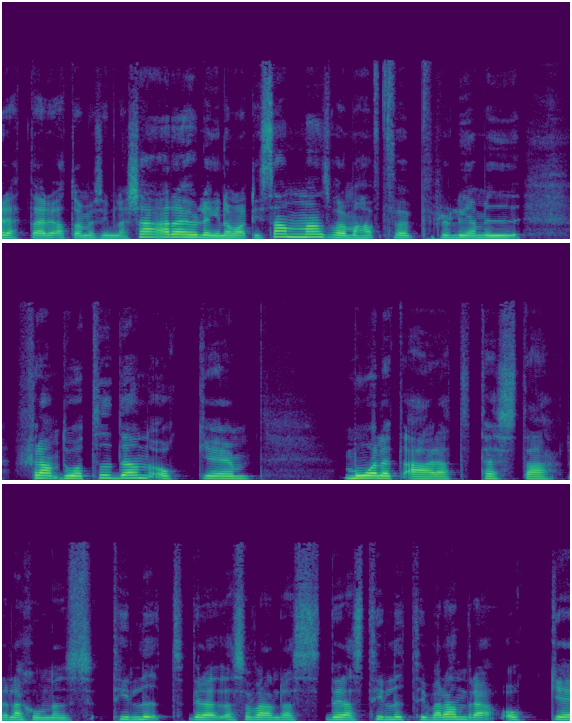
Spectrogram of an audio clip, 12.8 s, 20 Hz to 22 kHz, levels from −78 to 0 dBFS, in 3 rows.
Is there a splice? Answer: yes; 2 cuts; at 2.8 s, 4.7 s

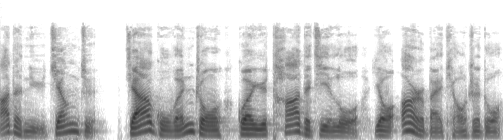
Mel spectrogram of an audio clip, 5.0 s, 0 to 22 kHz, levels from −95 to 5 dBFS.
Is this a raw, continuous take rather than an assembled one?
no; 1 cut; at 1.2 s

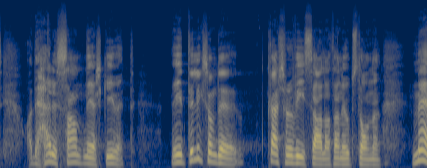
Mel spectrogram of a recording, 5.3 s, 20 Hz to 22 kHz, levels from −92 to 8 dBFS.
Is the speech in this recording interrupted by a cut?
yes; 1 cut; at 3.5 s

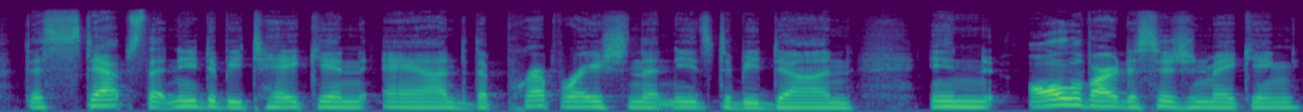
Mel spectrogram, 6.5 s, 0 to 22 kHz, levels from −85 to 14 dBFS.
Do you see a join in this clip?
no; 0 cuts

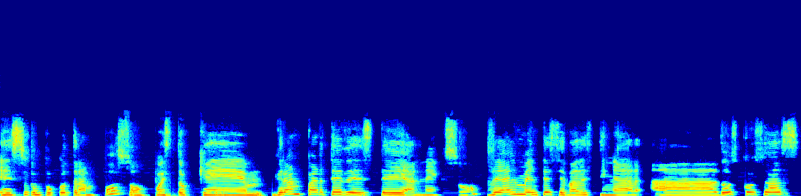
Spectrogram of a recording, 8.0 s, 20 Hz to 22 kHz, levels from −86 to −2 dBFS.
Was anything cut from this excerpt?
no; 0 cuts

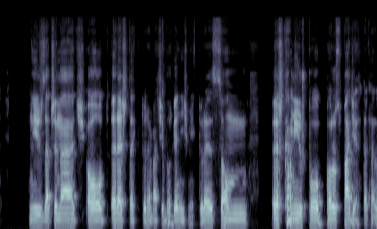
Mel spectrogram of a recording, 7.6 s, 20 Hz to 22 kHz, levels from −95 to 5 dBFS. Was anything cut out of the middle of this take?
no; 0 cuts

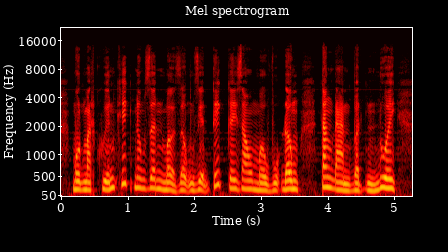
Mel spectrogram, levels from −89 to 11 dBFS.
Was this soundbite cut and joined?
no; 0 cuts

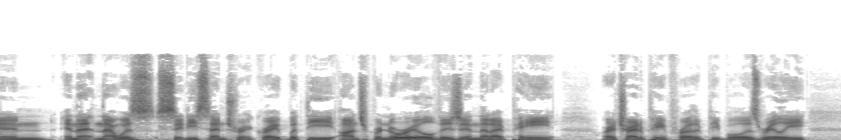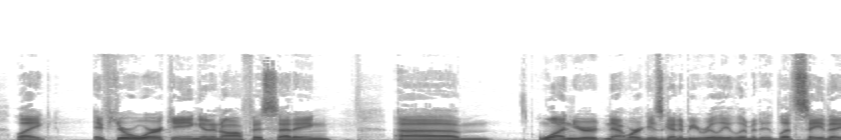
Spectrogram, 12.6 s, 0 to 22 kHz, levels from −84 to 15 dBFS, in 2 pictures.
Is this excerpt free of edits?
yes; 0 cuts

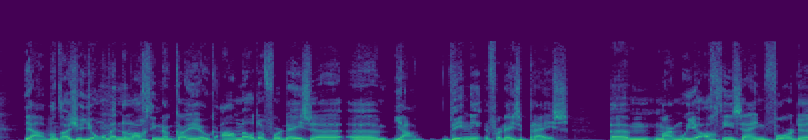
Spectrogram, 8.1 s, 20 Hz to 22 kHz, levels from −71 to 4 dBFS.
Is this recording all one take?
no; 1 cut; at 4.8 s

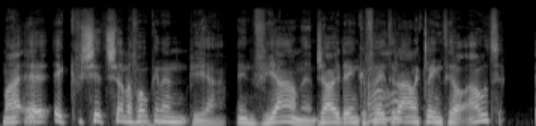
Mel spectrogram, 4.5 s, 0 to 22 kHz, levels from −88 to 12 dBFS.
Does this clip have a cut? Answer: yes; 2 cuts; at 1.6 s, 2.6 s

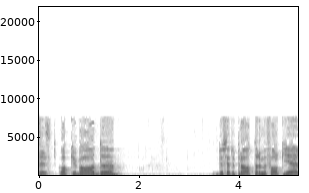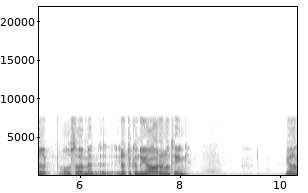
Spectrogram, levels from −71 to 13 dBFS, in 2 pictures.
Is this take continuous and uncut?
no; 2 cuts; at 4.8 s, 6.8 s

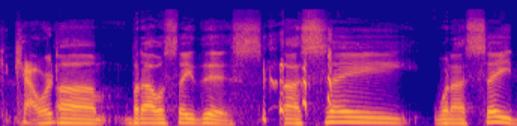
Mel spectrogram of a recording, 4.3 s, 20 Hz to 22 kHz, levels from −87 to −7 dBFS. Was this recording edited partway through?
yes; 1 cut; at 2.4 s

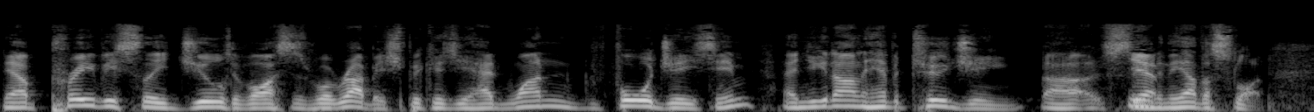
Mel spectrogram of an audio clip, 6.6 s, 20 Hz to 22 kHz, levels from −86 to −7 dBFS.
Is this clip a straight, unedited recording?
no; 2 cuts; at 1.2 s, 3.8 s

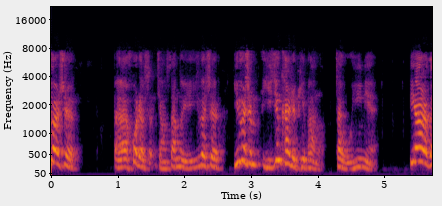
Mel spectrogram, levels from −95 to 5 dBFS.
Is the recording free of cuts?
no; 2 cuts; at 2.6 s, 4.2 s

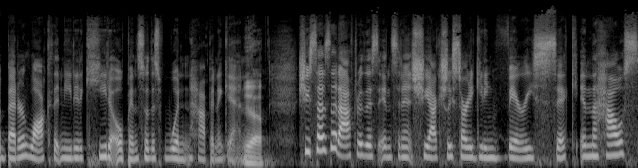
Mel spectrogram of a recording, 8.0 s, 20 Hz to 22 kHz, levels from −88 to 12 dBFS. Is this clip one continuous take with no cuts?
yes; 0 cuts

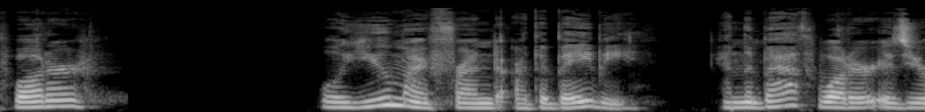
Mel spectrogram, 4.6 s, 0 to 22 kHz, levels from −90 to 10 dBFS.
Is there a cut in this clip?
no; 0 cuts

